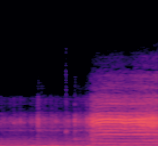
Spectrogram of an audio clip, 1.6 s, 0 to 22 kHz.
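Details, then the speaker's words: Eberspächer Hydronic D5 second-generation 5 kW diesel water heater on test, fault codes 12 and 15: thin, steady high whine from the coolant water pump running dry with no water in it. "Water pump, yeah, it's really noisy because it has no water."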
